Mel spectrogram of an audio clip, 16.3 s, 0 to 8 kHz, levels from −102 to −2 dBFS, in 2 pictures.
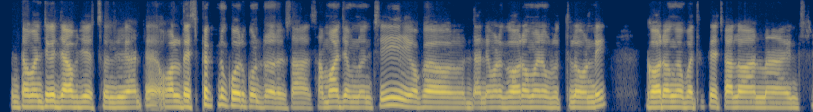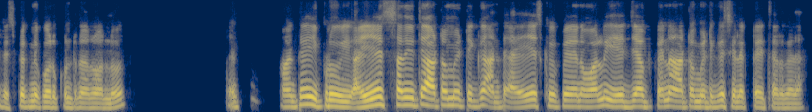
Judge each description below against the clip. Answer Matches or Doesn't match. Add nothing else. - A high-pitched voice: Doesn't match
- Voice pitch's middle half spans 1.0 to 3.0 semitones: Matches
